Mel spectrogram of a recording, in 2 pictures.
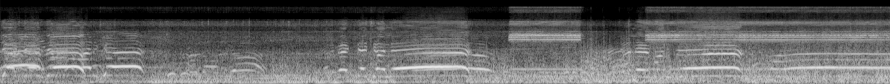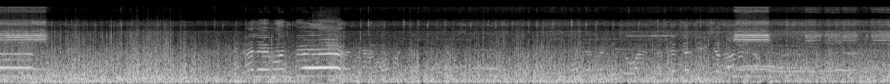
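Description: A motorcycle engine runs and revs nearby.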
